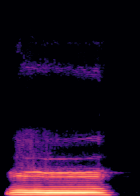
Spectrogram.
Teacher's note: Say it using a falling affirmative tone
